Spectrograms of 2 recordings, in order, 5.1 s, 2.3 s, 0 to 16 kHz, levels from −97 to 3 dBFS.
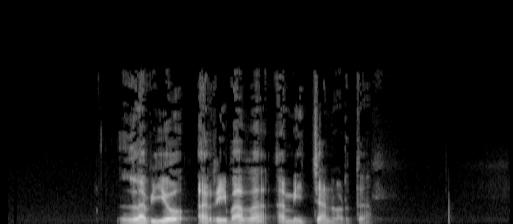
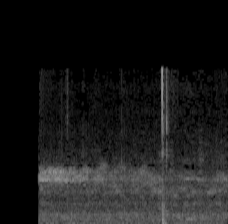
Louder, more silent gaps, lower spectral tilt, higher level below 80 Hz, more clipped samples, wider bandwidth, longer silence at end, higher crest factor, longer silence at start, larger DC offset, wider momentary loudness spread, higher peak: first, -24 LUFS vs -44 LUFS; neither; first, -6 dB/octave vs -1 dB/octave; first, -60 dBFS vs -68 dBFS; neither; about the same, 11 kHz vs 11.5 kHz; first, 1.45 s vs 0 s; second, 22 dB vs 34 dB; first, 1.2 s vs 0.4 s; neither; first, 21 LU vs 10 LU; first, -6 dBFS vs -12 dBFS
